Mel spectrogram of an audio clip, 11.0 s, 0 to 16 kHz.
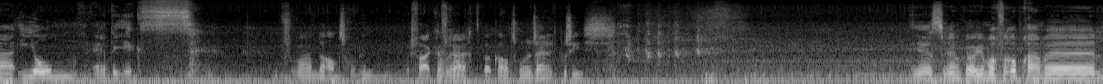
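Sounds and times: motorcycle engines idling: 0.0s - 11.0s.

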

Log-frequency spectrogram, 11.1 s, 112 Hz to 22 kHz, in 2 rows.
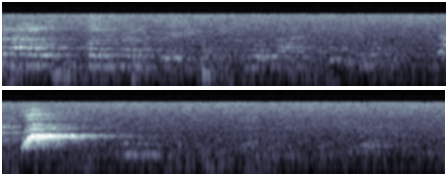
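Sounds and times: high-pitched yell: 5.5s - 7.0s.

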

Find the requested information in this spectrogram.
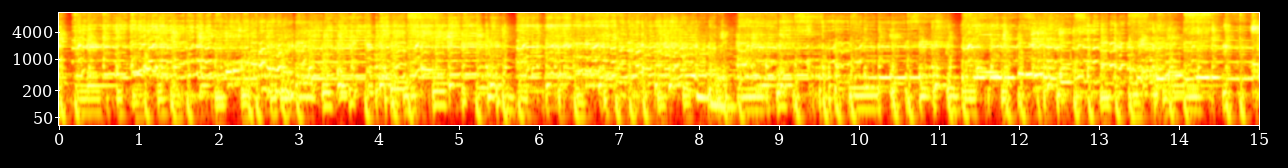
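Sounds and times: band playing traditional dance music: 0.0s - 15.0s
saxophone lead: 0.0s - 15.0s.

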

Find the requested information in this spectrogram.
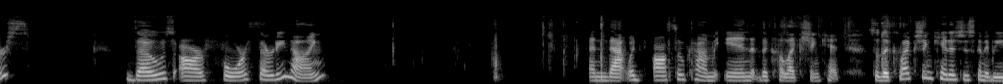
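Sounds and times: woman speaking: 0.0s - 0.4s, 1.2s - 3.4s, 5.8s - 10.0s
cellophane crinkle: 4.1s - 5.9s.

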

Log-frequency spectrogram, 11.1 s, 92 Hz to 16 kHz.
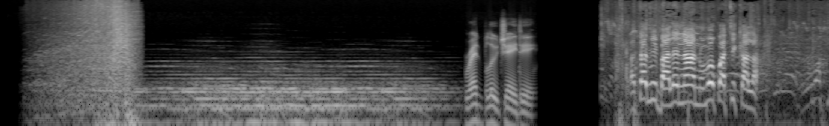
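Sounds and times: ambient music chord: 1.9s - 6.2s.

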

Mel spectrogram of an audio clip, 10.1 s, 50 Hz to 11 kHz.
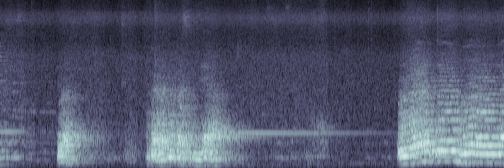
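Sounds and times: person chanting through microphone: 0.0s - 2.0s, 7.9s - 10.0s.

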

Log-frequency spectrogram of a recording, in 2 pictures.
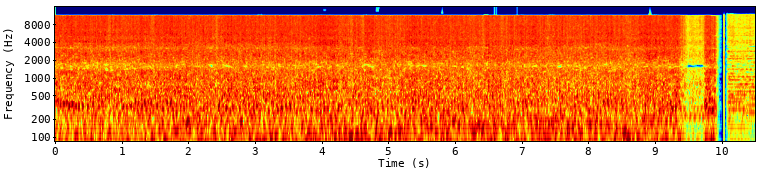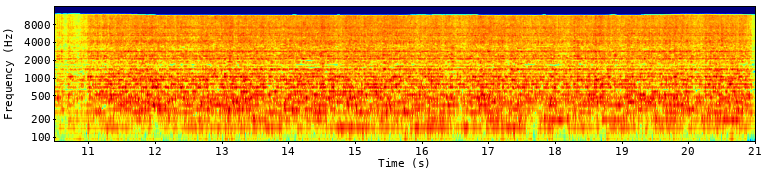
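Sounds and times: loud dense noise: 0.0s - 21.0s
music with held tones: 10.1s - 21.0s.

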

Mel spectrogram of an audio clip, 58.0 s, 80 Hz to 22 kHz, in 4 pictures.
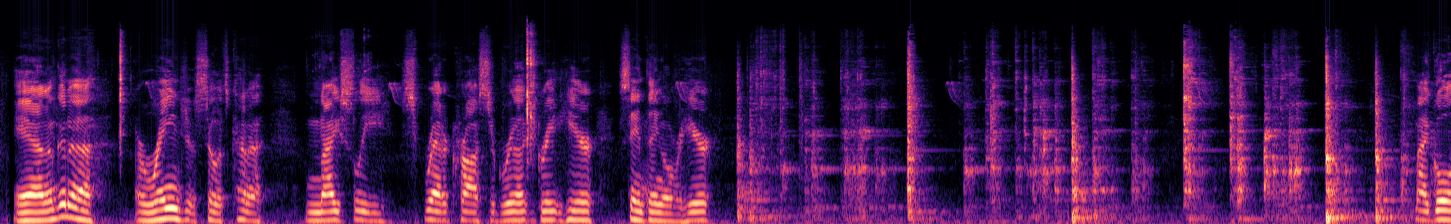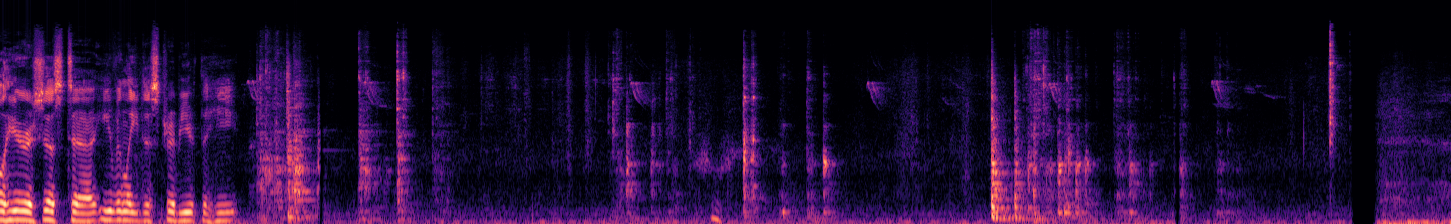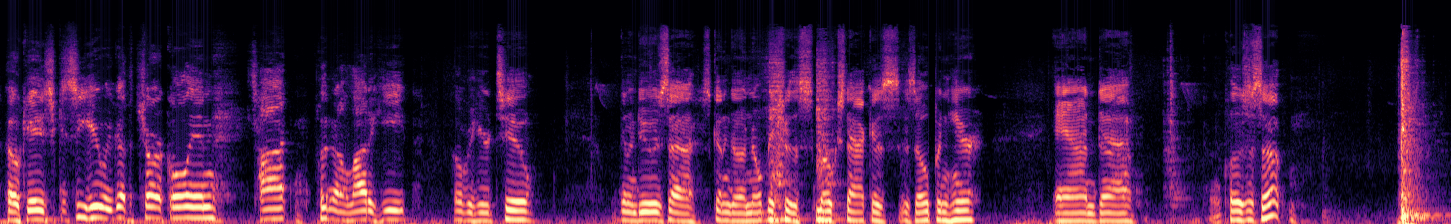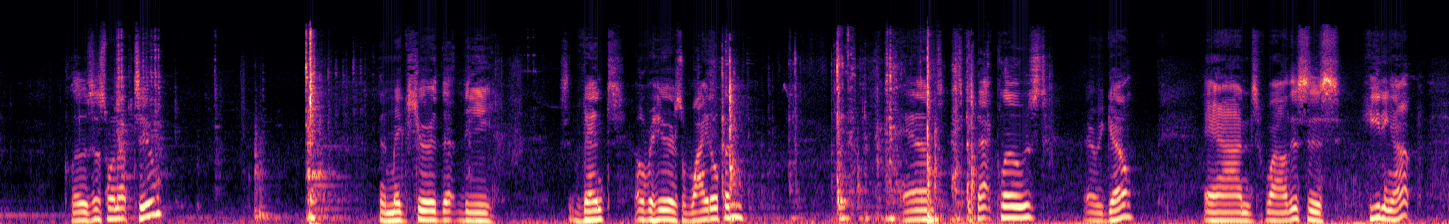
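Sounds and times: metal lid bang with ring-out: 43.0s - 45.2s.

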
